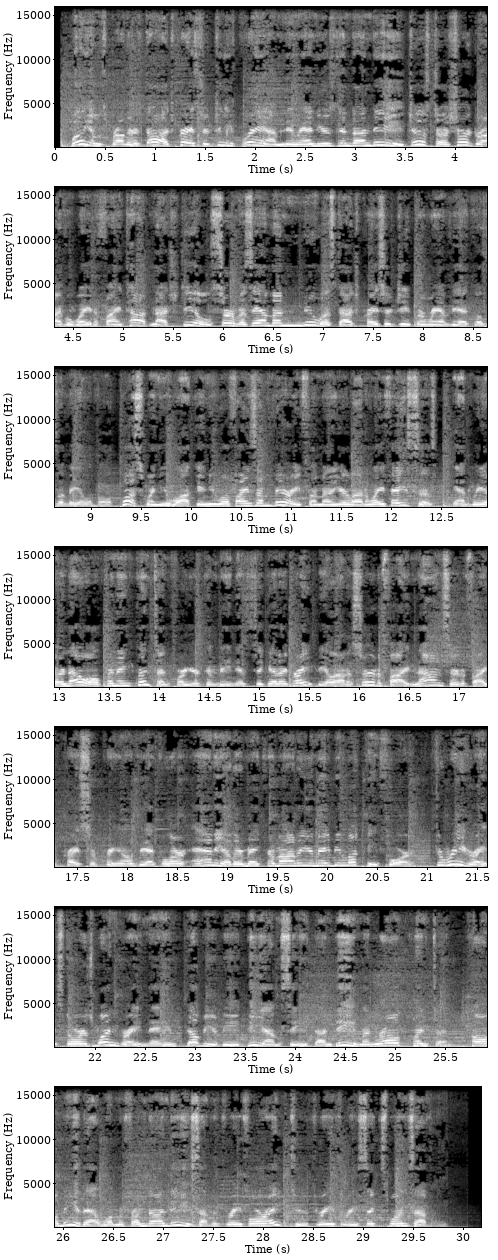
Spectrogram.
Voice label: RADIO AD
